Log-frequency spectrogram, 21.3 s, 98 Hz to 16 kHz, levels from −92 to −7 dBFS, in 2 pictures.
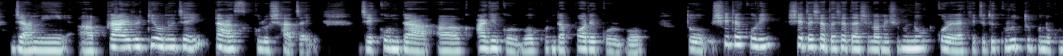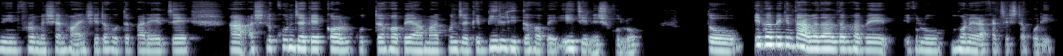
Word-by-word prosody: যে 185 - +3
আমি 170 -1 0 0.3
অ্যাঁ 165 -2 0
প্রায়োরিটি 225 +2 +8
অনুযায়ী 225 -1 0 0.2
টাস্কগুলো 195 -3 +2
সাজাই। 150 -1 -4 0.5
যে 185 - +1
কোনটা 190 -3 +3 0.2
অ্যাঁ 165 -1 0 0.2
আগে 200 0 +4
করব, 160 -2 -5 0.2
কোনটা 185 -2 -4
পরে 190 -2 +2
করব। 145 -1 -8 0.6
তো - - +1 0.2
সেটা 285 -1 +3
করি। 235 -1 +3 0.3
সেটার 240 -3 +2
সাথে 215 -4 +2
সাথে 205 -2 +1
আসলে 190 0 -4
অনেক 180 -1 -3
সময় 195 0 +1
নোট 200 0 0
করে 185 -3 +2
রাখি 165 +2 -5
যদি 180 +1 -4
গুরুত্বপূর্ণ 210 -3 -2
কোন 185 - -7
ইনফরমেশন 170 -1 -4
হয় 150 -2 -3
সেটা 165 +2 -5
হতে 170 0 -7
পারে 160 -1 -3 0.2
যে 165 - -1 0.5
অ্যাঁ 175 -1 +3
আসলে 200 +1 -4
কোন 220 - -1
জায়গায় 185 -1 +4
কল 180 -2 +3
করতে 180 0 -4
হবে 180 -1 +1
আমার, 165 0 -2
কোন 185 +1 -2
জায়গায় 170 +1 -4
বিল 205 0 +2
দিতে 185 -3 -3
হবে 155 0 -4 0.2
এই 195 - +5
জিনিসগুলো। 145 -3 -7 0.8
তো 175 - +3 0.4
এভাবে 280 0 +8
কিন্তু 260 -2 +2
আলাদা 195 0 +6
আলাদাভাবে 185 -1 +1 0.3
এগুলো 175 -1 -5 0.3
মনে 180 -2 +1
রাখার 160 +3 -6
চেষ্টা 150 -1 -9
করি। - - -10
185 Hz, 170 wpm, -23 LUFS, 170-200 Hz, 0.8 s, প্রায়োরিটি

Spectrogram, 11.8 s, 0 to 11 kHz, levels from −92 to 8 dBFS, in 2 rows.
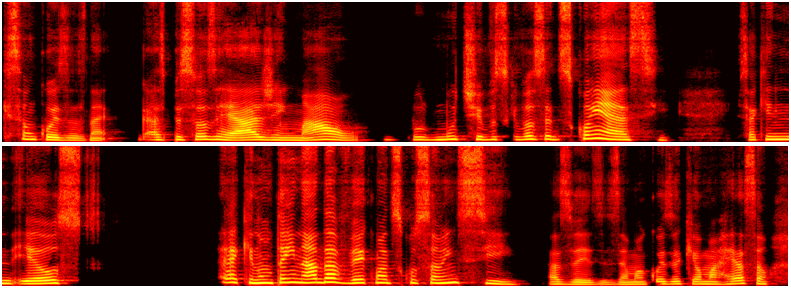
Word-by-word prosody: que - - -15
são 240 -2 -3
coisas, 170 -7 -2
né. 165 0 -6 0.3
As 200 0 -6
pessoas 215 +3 -2
reagem 190 -1 +4
mal 185 +1 +1 0.3
por 210 -1 -6
motivos 220 +1 -4
que 215 - -13
você 245 +2 -1
desconhece, 220 - +1 0.5
só 205 - -8
que 205 - -4
n 225 0 +2
eu 210 +3 +4
s 230 -1 -4 1.1
É, 300 -1 +1
que 280 -2 -2
não 260 +1 +6
tem 300 +3 +3
nada 295 +2 +6
a - - +6
ver 265 0 +2
com 275 +1 -2
a 275 - +2
discussão 255 0 -3
em 275 +3 +4
si, 215 - -4 0.2
às 175 -1 -6
vezes, 155 0 -6
é - - -4
uma 165 +1 -4
coisa 185 +2 -5
que 185 - -9
é - - -1
uma 180 0 -2
reação. 210 +2 -3
215 Hz, 200 wpm, -20 LUFS, 185-245 Hz, 1.1 s, não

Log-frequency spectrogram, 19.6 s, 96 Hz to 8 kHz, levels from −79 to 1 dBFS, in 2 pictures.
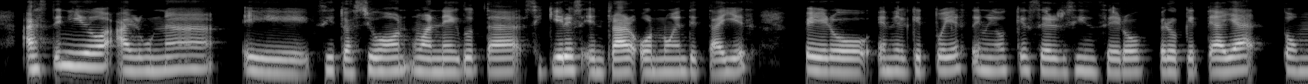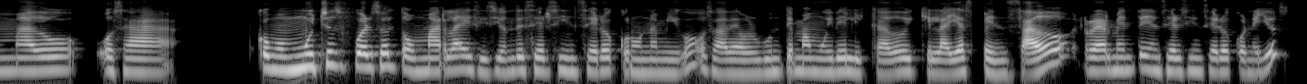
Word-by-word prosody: ¿Has 215 +1 +3
tenido 245 -2 +4
alguna, 205 - -1
eh, 175 -4 -1
situación, 195 +1 0
o, 190 - +3
anécdota, 185 +1 +1
si 190 - -10
quieres 205 +1 +5
entrar, 185 0 +5
o, 185 0 +1
no 185 0 -3
en 185 0 -3
detalles, 180 0 -2 0.3
pero 190 -3 +2
en 195 0 -4
el 190 -1 -4
que 195 - -2
tú 200 0 -5
hayas 210 +3 -1
tenido 200 -1 -5
que 205 -1 -5
ser 190 -2 -1
sincero, 185 -1 -3
pero 185 0 0
que 180 - -4
te 185 0 -3
haya 200 +3 +4 0.2
tomado, 195 +1 -1
o 200 - -3
sea, 185 - -1 0.5
como 210 -2 +3
mucho 235 +5 +4
esfuerzo 245 -1 +3
el 240 - -3
tomar 190 -1 0
la 205 +1 +2
decisión 185 -2 -4
de 200 - 0
ser 195 -2 -2
sincero 190 -1 -3
con 180 -1 -5
un 175 0 -4
amigo, 175 -1 -5
o - - -5
sea, 175 -2 -1
de 170 - -1
algún 170 +2 -3
tema 190 -1 -1
muy 180 -1 -4
delicado, 180 -2 -1
y 185 - -2
que 180 -2 -6
la 170 - +1
hayas 180 +2 +1
pensado 180 - +4
realmente 200 +2 +1
en 200 -1 -4
ser 190 -1 -2
sincero 185 -1 -3
con 175 -1 -6
ellos? 450 - -3
190 Hz, 190 wpm, -24 LUFS, 185-200 Hz, 0.5 s, quieres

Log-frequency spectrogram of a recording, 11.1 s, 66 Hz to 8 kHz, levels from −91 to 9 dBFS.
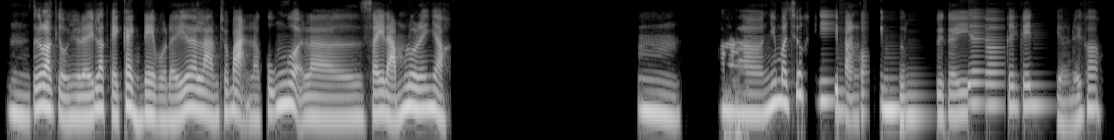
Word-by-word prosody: Ừm, 165 -4 -1
tức 200 - +2
là, 200 -2 +7
kiểu 165 -6 -3
như, 145 +1 0
đấy 150 +1 +3
là 195 - +4
cái 155 -5 -2
cảnh 165 -3 +2
đẹp 155 -1 +1
ở 140 - -2
đấy 140 +4 0
là 195 -1 +4
làm 165 -4 +1
cho 170 - -4
bạn 175 -2 +1
là 140 - -5
cũng, 175 +10 +2
gọi 215 -9 +2
là, 145 -1 -2
say 165 +4 0
đắm 160 +3 +3
luôn 205 -1 +6
ấy 190 0 +3
nhỉ? 195 -1 +4 2.0
Ừm, 170 -4 0 0.4
à, 165 -3 -1
nhưng 225 +5 +4
mà 245 - +4
trước 310 +8 -2
khi 250 -2 -3
bạn 140 -3 -4
có 165 - -7
tìm 185 -2 +4
hiểu 145 - -1 0.3
về 160 - -3
cái, 160 +3 -3
ơ, 225 0 -6
cái 210 0 -3
cái 215 0 -1 0.2
điểm 120 -2 -8
đấy 135 +3 -4
không? 195 +3 -4
165 Hz, 230 wpm, -20 LUFS, 150-195 Hz, 2.0 s, là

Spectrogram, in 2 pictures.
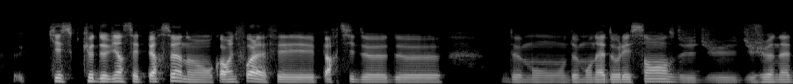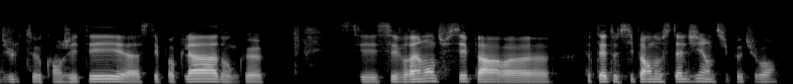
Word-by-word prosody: heu, - - -17 0.2
qu'est 150 - +2
ce 140 - -5
que 150 - +1
devient 140 0 +5
cette 130 -2 -2
personne?» 140 +1 +4
Encore 110 +1 +1
une 125 - -5
fois - - +5
elle - - +5
a - - -6
fait 110 -1 -2
partie 125 - -1
de 110 -1 -3
de 110 -1 -5 0.6
de 110 - -10
mon 105 0 -12
de 110 - -7
mon 110 +1 -8
adolescence 115 +3 -1
du 105 -1 -12
du 105 +1 -14
du 105 0 -13
jeune 110 0 -4
adulte 110 +1 -6
quand 110 - -9
j'étais 130 +4 +1
à 105 -1 0
cette - - -19
époque - - -7
là 130 0 +8
donc, 105 -3 -9
heu, 105 -2 -3 0.7
c'est 110 -1 -9
c'est 120 +3 -4
vraiment 130 +6 +3
tu 115 - -11
sais 140 - -1
par, 110 -4 +5
heu, 105 0 0 0.3
peut-être 135 -1 +1
aussi 130 +1 -8
par 125 0 +4
nostalgie 130 +2 -3
un 125 -2 -3
petit 110 - -10
peu, 115 - -12
tu 110 - -16
vois? 110 0 -8
110 Hz, 190 wpm, -24 LUFS, 105-125 Hz, 0.7 s, là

